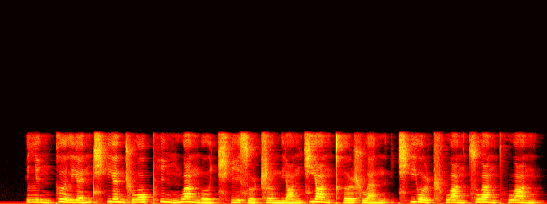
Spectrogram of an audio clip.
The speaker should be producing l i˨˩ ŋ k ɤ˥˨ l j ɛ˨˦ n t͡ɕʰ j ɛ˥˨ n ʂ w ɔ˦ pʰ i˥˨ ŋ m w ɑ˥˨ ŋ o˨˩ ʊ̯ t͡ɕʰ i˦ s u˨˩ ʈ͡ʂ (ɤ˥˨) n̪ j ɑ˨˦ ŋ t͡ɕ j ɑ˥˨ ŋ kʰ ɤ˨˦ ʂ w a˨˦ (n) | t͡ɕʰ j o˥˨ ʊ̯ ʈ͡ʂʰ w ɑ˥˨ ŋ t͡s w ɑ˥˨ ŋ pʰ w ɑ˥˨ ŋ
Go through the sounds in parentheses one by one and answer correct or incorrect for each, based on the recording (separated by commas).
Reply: correct, correct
